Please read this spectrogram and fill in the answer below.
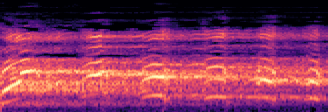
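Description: A loud, dense clamour of many overlapping short honking calls that cuts in suddenly after a moment of silence and keeps going.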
